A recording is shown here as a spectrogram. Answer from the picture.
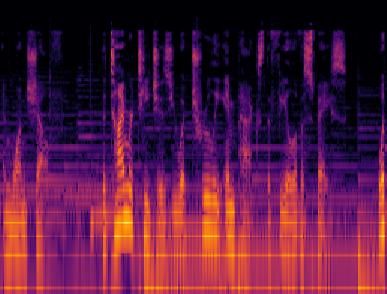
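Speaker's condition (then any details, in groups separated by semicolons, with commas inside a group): No condition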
